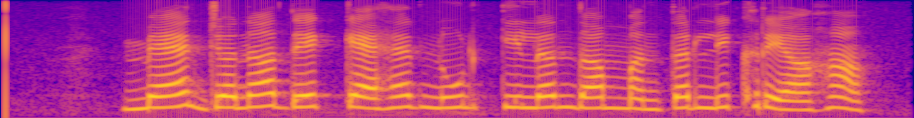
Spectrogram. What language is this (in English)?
Punjabi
